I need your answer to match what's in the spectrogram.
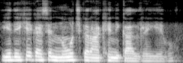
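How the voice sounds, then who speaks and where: A man teaching as a teacher, reading English phrases slowly one by one and then explaining each quickly in Hindi. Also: fairly high pitch, mellow. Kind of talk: line-by-line textbook translation lesson. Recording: dull lo-fi recording.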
